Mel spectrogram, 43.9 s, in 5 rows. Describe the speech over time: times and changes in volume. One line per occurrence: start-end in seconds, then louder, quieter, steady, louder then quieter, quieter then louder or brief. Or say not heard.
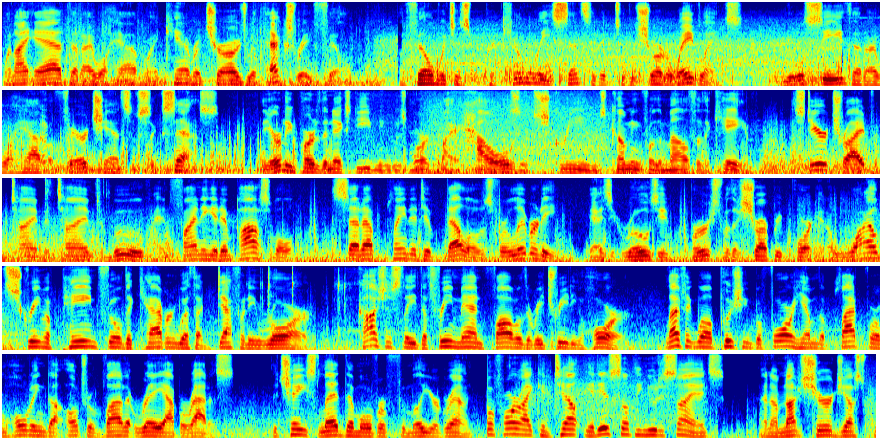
0.0-43.8 steady.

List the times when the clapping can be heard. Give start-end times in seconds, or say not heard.
not heard.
